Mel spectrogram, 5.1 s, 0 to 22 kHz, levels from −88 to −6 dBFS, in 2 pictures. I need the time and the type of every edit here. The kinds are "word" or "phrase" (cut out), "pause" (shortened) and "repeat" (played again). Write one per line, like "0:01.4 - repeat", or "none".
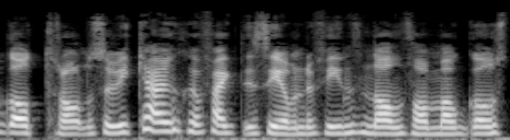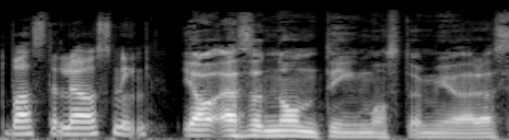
0:01.3 - word
0:03.4 - pause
